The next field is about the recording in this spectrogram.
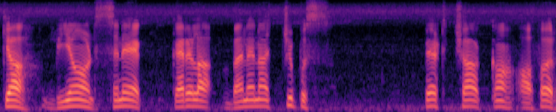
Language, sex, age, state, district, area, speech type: Kashmiri, male, 30-45, Jammu and Kashmir, Ganderbal, rural, read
